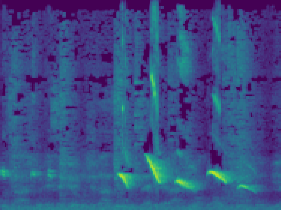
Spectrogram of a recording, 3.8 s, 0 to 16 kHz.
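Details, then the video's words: Green-winged saltator, a kept bird, recorded 22 April, delivering a phrase of five bright whistles, mostly falling in pitch and spaced about half a second apart, over low background hum. "Trinca ferro zero um mostrando oque sabe fazer!"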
